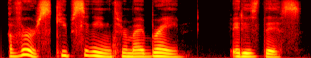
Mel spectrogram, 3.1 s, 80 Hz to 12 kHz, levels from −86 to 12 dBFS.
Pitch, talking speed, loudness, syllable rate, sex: 200 Hz, 195 wpm, -18 LUFS, 4.8 syllables/s, female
